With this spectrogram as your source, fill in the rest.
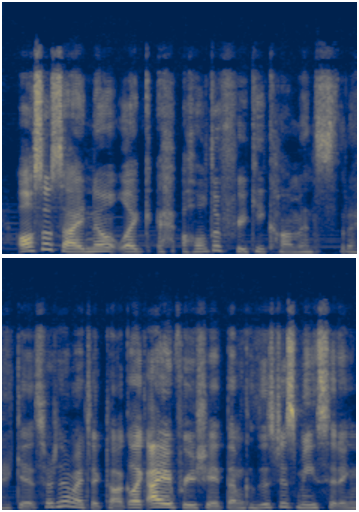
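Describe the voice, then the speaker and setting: A woman with a medium pitch talks at a fairly quick pace with lively intonation. Music sits in the background. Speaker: artist chatting over speedpaint. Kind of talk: casual chat. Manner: rambling, fast.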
